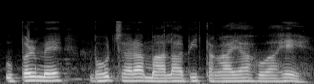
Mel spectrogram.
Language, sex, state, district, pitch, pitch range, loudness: Hindi, male, Arunachal Pradesh, Lower Dibang Valley, 155 Hz, 145-165 Hz, -15 LUFS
